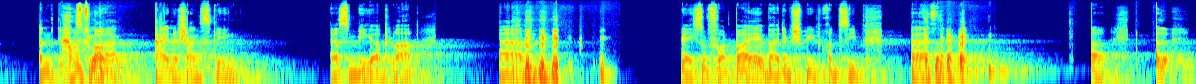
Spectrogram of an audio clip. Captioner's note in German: gelächter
